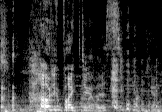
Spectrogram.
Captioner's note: laughs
